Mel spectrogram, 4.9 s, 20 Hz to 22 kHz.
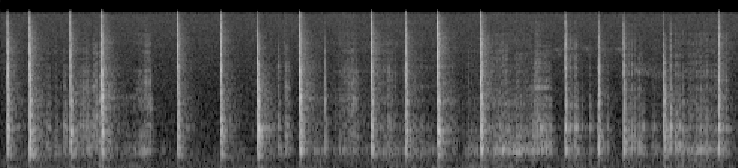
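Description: Long nails tap and scratch the side of an empty, hollow plastic milk jug, making 17 quick, sharp clicks. Each tap has a bright attack and a short hollow ring around 480 Hz, with soft scratching between the taps.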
